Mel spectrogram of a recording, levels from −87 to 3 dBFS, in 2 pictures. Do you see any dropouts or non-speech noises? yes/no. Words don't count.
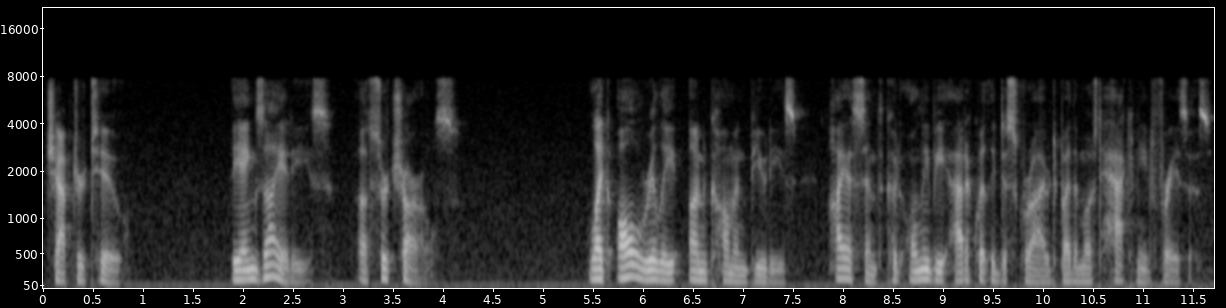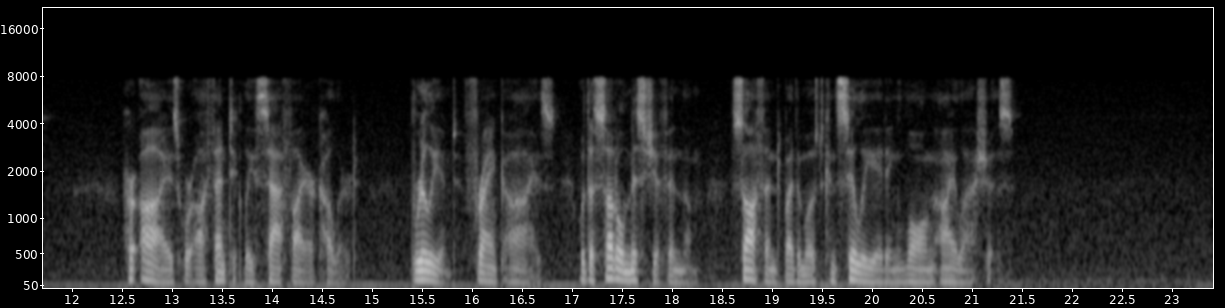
no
